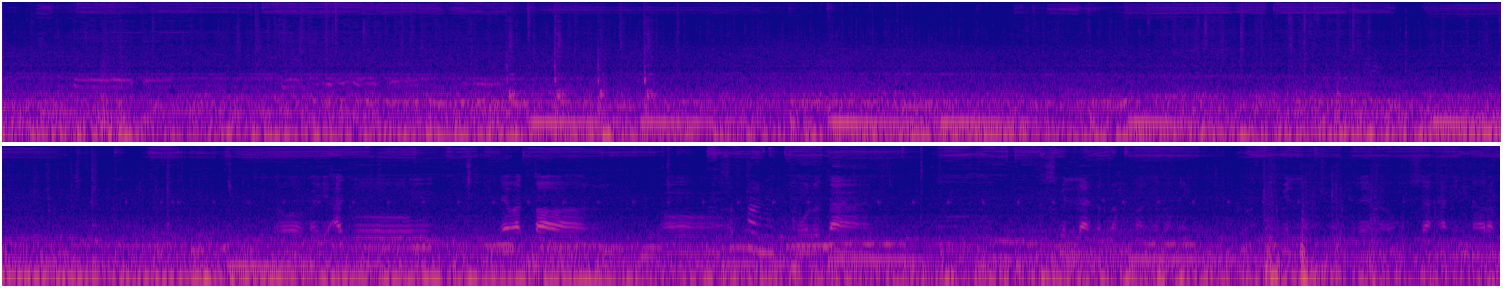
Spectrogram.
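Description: A car drives along a highway with a low, steady road rumble.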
